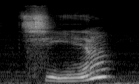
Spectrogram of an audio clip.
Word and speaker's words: 请: Qing, Qing.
